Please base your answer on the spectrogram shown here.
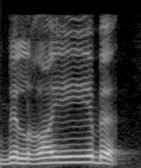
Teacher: الباء مقلقلة عند الوقف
